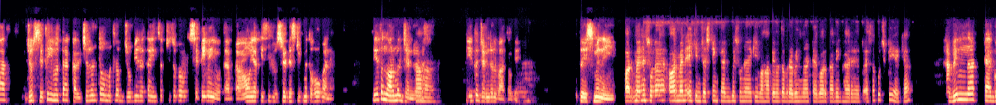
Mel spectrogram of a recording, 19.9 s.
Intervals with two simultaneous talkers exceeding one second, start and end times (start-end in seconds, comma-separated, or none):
none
